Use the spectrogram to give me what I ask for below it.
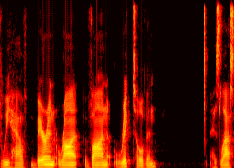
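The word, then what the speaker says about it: Richthofen: time in fact we have baron ron von Richtofen his last name is spelled RI CH th Oh Fe n he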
